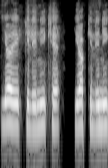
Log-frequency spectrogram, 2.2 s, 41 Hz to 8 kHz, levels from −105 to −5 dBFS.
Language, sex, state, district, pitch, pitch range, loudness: Hindi, male, Bihar, Saran, 155 Hz, 150-160 Hz, -21 LUFS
